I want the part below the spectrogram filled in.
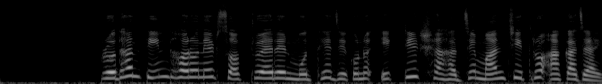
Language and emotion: Bengali, neutral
